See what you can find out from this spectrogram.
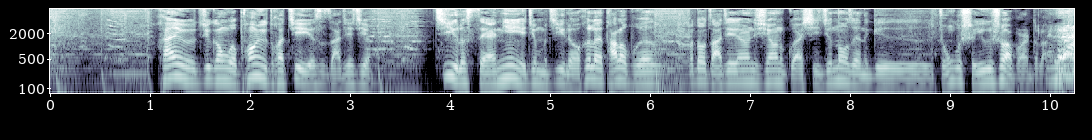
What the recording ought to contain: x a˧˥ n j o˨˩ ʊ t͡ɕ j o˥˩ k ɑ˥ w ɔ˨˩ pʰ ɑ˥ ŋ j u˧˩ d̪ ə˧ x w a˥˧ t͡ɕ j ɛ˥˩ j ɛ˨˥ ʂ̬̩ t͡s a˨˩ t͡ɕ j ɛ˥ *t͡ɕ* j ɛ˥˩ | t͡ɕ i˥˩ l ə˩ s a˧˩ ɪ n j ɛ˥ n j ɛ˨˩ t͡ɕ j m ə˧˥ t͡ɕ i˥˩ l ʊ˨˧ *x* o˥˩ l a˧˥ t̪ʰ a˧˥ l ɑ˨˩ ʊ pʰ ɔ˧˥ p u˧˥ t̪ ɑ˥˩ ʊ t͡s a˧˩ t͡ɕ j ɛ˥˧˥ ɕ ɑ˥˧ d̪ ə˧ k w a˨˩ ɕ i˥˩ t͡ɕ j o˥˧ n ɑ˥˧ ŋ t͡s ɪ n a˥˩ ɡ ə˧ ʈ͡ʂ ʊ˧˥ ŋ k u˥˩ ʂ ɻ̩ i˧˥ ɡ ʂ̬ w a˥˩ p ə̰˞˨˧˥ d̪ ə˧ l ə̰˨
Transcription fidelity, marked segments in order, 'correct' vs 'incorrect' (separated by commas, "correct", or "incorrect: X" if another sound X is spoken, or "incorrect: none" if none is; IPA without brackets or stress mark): correct, correct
